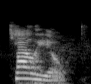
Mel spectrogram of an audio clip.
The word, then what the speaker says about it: Calo: but you know um you keep saying my name wrong I know how it's spelled but it's calo calo I'm sorry I don't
